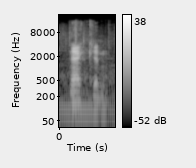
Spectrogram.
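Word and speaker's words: Näcken: It's Nokun? Naiken? How do you pronounce this? Naken? Necken. That's how you pronounce it, okay.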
